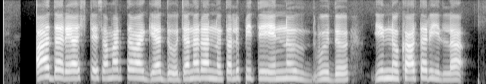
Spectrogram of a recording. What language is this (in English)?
Kannada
